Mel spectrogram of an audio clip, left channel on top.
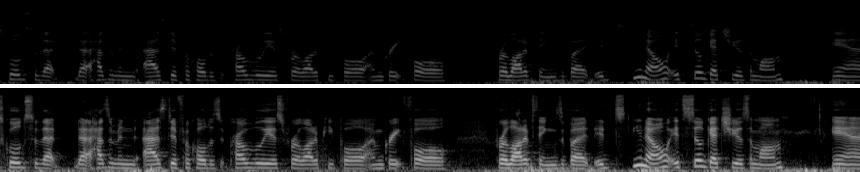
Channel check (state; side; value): quieter; left; 21.5 dB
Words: so that hasn't been as difficult as it probably is for a lot of people. I'm grateful for a lot of things, but it's, it still gets you as a mom.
